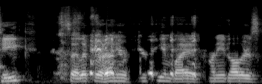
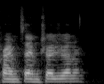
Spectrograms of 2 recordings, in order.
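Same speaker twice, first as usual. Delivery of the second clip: ordinary talk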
